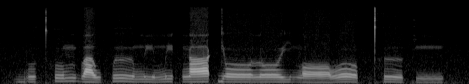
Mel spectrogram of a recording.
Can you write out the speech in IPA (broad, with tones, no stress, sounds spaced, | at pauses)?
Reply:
b u˩ t̪ʰ u˧˥ m b a˩ w p ɯː˥˨ m i˧˩ m i˥˨ t̚ ŋ aː˧˥ k̚ j oː˧ l oː˧ j ŋ ɔː˩ ʋ oː˥˨ p̚ t̪ʰ ɯː˥˨ k i˩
